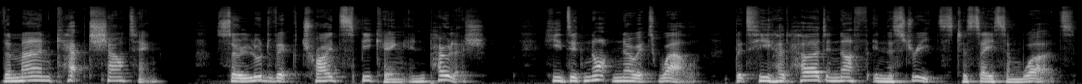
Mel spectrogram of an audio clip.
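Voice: mid-range voice, takes it slowly. A podcast host reading a simple story aloud for English learners, explaining words and spelling some out letter by letter.

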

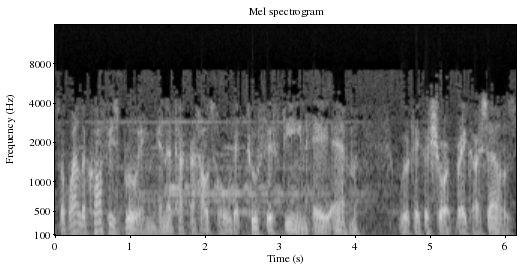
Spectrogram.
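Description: Deep ominous radio mystery host, a man. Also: lively intonation, normal speed. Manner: theatrical, ominous, addresses the listener. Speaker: radio drama host and narrator. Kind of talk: scripted, suspenseful 1970s radio narration. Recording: narrow old radio broadcast, loud music.

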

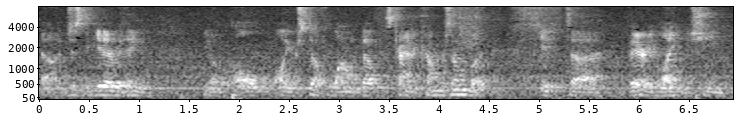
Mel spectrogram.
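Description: Gravelly middle-aged man over loud fan noise. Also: mid-range voice, fairly even intonation, a little fast. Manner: informal, plain-spoken, practical. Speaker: product reviewer, welding demonstrator. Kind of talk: casual hands-on product demonstration. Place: indoor workshop demo area with hanging curtains. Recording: echoey room, loud constant fan hum. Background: machine fan and ventilation noise.

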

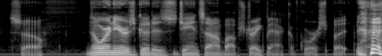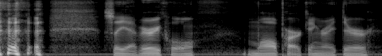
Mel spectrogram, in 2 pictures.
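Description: A man's voice: low voice, smooth, dry recording. A man hosting a collectible unboxing video, chatting casually and rambling with lots of ums and small chuckles.

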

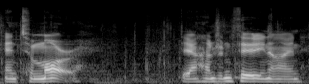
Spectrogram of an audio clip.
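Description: A man's voice: mid-range voice, measured pace. A man in his twenties with a New Zealand accent, filming himself at arm's length on a forest trail and talking casually about his hike. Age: 20s. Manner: excited, breathless buzzing energy. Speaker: thru-hiker vlogger. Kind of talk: casual handheld trail vlog. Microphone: camera at arm's length. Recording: music playing underneath.

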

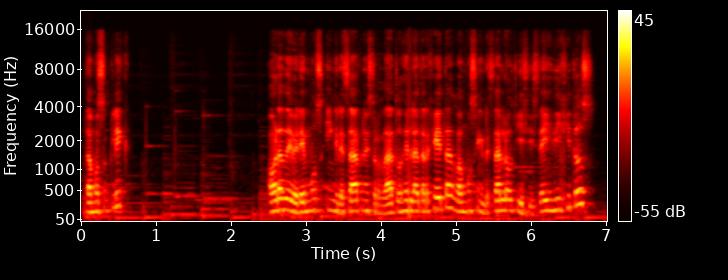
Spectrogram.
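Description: Man, tutorial voice-over, slightly high voice, faint music underneath. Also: a little fast. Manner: steady instructional narration, repeats click steps. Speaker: tutorial host. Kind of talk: screen-recorded step-by-step tutorial. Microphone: voice-over over screen recording.

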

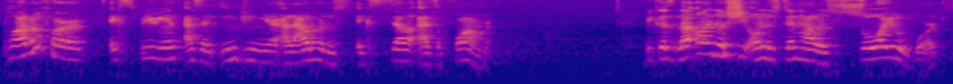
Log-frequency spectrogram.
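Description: A woman's voice: medium pitch, a little mellow. A woman in her late twenties, raised in Cameroon, speaks English as her second language in a laid-back podcast monologue. She is candid and swears freely. The phone recording picks up a roomy echo from the space around her. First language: not English. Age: 20s. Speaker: podcast host. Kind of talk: casual monologue. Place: home room, seated at a table.

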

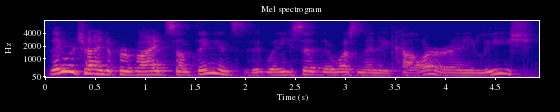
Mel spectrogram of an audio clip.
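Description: An older man in about his seventies reads a storybook aloud to a small child, pausing for gentle asides and questions. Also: fairly high pitch, expressive, reverberant. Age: older, about 70s. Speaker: story reader. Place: living room armchair, indoors. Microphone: camera a few feet away.

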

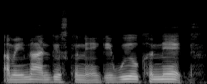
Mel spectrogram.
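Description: A man's voice: on the low side, flat delivery, brisk, dry recording, dull audio. An American man giving a casual, unscripted product review in a conversational way, repeating himself for emphasis.

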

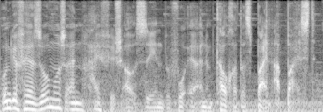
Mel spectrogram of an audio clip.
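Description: A man's voice: lowish voice, big pitch swings, normal speed. A man narrating a scripted children's audio drama as its storyteller. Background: music.

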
